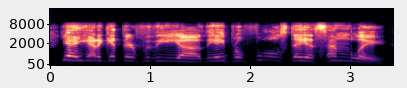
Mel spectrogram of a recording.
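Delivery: high, sing-song teasing; teasing reveal. Retold or imitated. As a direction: gloat gently over the prank. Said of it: "I was just like".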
